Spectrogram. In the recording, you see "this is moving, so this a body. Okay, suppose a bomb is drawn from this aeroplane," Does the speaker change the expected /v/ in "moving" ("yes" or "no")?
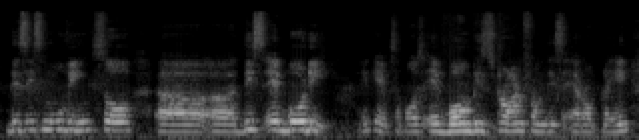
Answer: no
